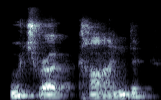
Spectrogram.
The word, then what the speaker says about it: Uttarakhand: I'm probably going to pronounce it wrong, Uttarakhand. Did I pronounce that correctly, Dr. Varsha? Maybe close? Yes, sir. Yes, sir. It's correct. Okay.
